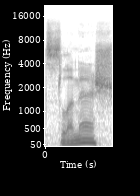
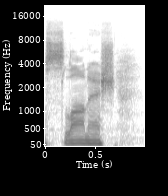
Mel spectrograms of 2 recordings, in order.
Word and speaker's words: Slaanesh: The pronunciation of the last god of chaos's name, be it Slaanesh or Slaanesh, varies, but undoubtedly there is one fact that does not.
